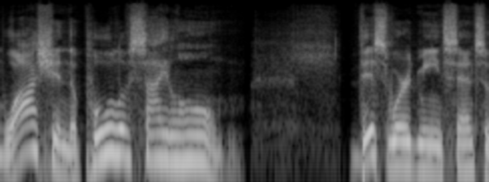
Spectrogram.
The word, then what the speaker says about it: Siloam: Siloam, or you could, there are many different ways of pronouncing it. I pronounce it Siloam, however you want to pronounce it.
